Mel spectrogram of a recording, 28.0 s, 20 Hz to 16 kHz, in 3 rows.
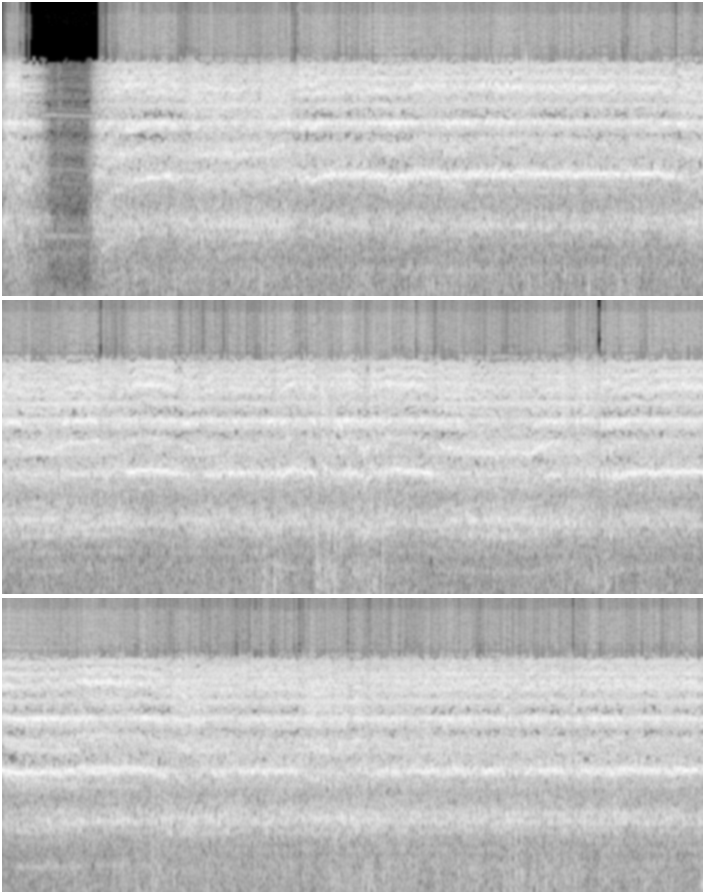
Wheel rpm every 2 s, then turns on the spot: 60, 210, 220, 230, 220, 230, 230, 220, 220, 220, 220, 230, 230, 230.
none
